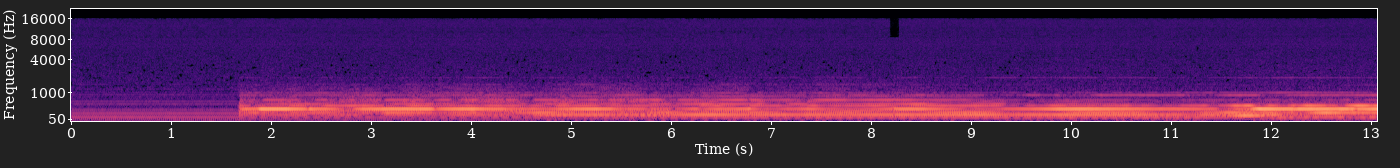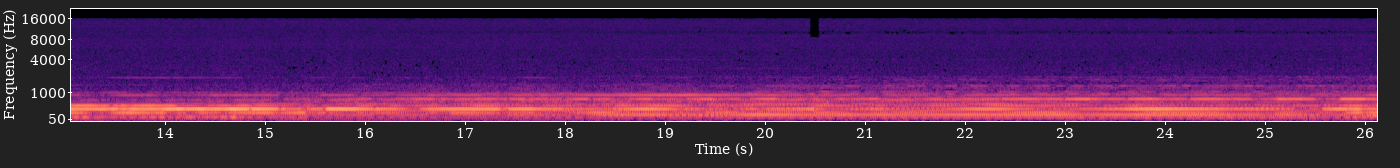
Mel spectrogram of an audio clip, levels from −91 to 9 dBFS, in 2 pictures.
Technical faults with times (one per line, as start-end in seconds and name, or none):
6.74-6.78 compressed frames skipped
8.18-8.23 compressed frames skipped
17.37-17.43 compressed frames skipped
20.44-20.50 compressed frames skipped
